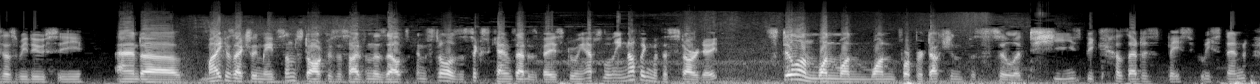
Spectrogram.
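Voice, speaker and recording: A man's voice: mid-range voice, bright, forceful tone, a little hiss or hum, low-quality recording. A young man casually commentating a strategy game replay, joking and sarcastic.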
